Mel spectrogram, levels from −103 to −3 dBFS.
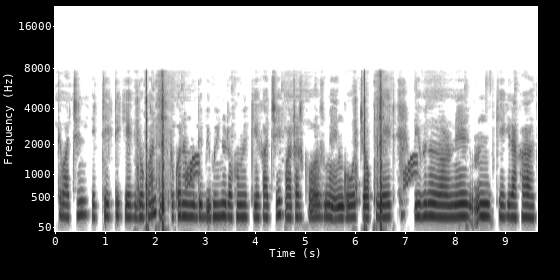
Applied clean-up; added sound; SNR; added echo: classical method Wiener filter.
